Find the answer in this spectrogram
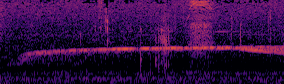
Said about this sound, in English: Sorry, sirens on my end.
